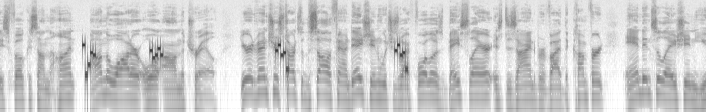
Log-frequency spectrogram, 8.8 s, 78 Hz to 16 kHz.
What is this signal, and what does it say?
Five-tone selective call (EIA), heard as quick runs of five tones, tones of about 30 ms, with speech in English. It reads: 99154 63474 69450 69450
